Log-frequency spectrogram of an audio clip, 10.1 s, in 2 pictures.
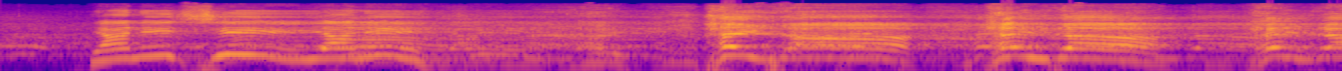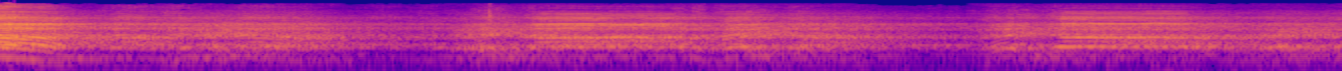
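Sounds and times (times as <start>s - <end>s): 
audience at a religious talk cheering and shouting: 0.0s - 10.0s
speech: 0.3s - 5.4s.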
